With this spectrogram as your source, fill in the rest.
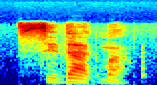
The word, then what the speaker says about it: Σύνταγμα: Θα σε πάω μέχρι το Σύνταγμα. Remember, NT, the Σύνταγμα.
